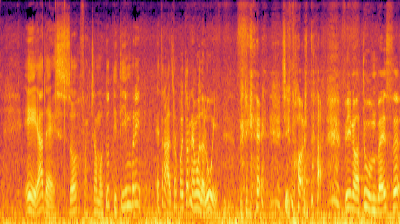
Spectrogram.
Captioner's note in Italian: risate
